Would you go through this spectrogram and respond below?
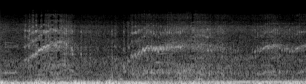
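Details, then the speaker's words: Redcat Landslide XTE RC truck jumping ramps: a thin whine rising and falling with throttle over tyre rumble, a drivetrain whine the owner thinks may have begun after a camping trip. Cause unknown. "Can't remember if something was wrong with this truck last time I drove it or not. It's got a whining sound."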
